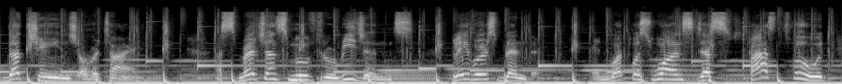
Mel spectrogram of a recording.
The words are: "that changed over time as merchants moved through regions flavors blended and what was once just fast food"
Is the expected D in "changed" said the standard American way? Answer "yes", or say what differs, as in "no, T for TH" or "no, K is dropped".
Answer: no, D is dropped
